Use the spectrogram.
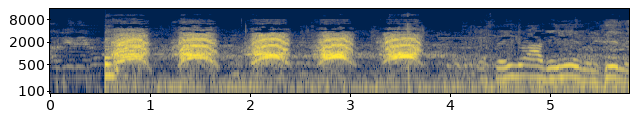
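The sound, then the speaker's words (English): A man imitates crows to summon them, giving five loud, evenly spaced crow-like caws, each harsh and drawn out, then lighter chatter follows near the end. “this is a video of a man who could call crows at any time.”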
